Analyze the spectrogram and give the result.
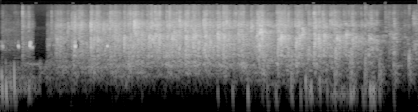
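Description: An audience breaks into applause for a presenter after his talk on sociocracy, a dense, steady wash of many hands clapping that holds fairly loud and even for several seconds with no talking over it.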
